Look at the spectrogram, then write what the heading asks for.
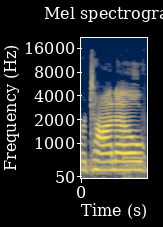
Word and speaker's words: Pratano: Hey everyone, I'm Pratano, rhymes with Capitano, the voice of Child's Master, Skirk.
